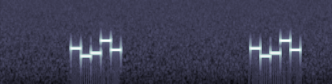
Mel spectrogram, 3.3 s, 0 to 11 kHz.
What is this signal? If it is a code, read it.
Five-tone selective call (CCIR), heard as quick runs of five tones, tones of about 100 ms. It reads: 61335 61335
